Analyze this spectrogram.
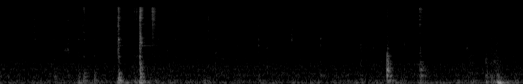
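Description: A handful of light metallic clicks and taps as aluminium servo brackets and small machine screws are handled and fitted together, with a duller knock near the end.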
